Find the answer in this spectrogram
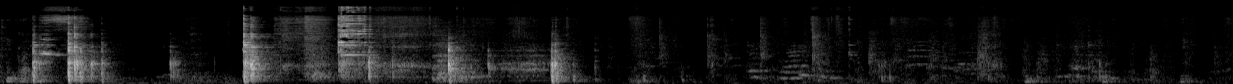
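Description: A metal spoon or fork clinks and scrapes against glass dishes as crumbly fried food is broken up and moved into a glass bowl. There are several sharp clinks in the first half, then quieter scraping and handling.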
